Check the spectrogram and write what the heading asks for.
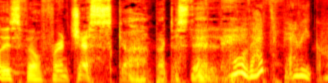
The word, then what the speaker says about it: Francesca Battistelli: Francesca Battistelli.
